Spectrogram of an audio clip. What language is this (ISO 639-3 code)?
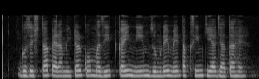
urd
